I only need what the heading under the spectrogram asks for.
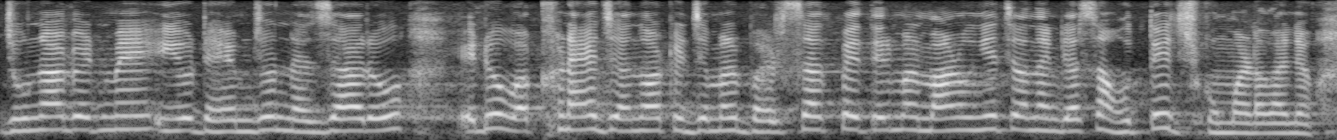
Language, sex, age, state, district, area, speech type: Sindhi, female, 18-30, Gujarat, Junagadh, urban, spontaneous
